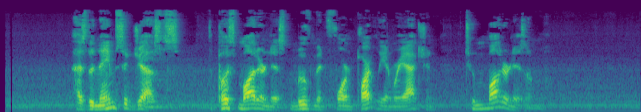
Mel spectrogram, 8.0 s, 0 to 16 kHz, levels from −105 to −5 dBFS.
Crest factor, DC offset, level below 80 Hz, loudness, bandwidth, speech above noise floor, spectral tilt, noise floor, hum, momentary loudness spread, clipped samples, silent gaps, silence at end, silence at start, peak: 22 dB; under 0.1%; -64 dBFS; -23 LUFS; 11.5 kHz; 29 dB; -4 dB/octave; -52 dBFS; none; 17 LU; under 0.1%; none; 1.3 s; 0.9 s; -2 dBFS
